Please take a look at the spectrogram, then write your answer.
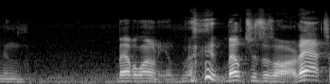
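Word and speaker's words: Belteshazzar: chesazar that one that's Daniel's name and Babylonian belches are that's how you say it that's a lot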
